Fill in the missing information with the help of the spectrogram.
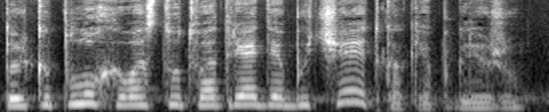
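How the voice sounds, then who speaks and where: An actress playing a plucky young partisan courier in a radio drama, speaking in a familiar, teasing, warm-hearted way. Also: female voice, a little high, animated, fast. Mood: exasperated, teasing. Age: young adult.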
